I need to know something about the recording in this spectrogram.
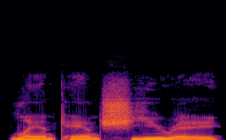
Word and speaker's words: Lancashire: He was born in 1965 in Middleton, Lancashire. Lancashire. Lancashire is the correct pronunciation of that.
